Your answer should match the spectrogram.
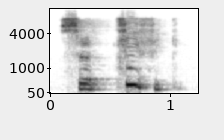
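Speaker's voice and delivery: "Certificate" with TI stressed; cer-TI-fi-cate, peak on TI in "Certificate"; stress on second syllable. Shown as a demonstration. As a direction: punch the TI in "Certificate". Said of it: "it is also on the second".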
